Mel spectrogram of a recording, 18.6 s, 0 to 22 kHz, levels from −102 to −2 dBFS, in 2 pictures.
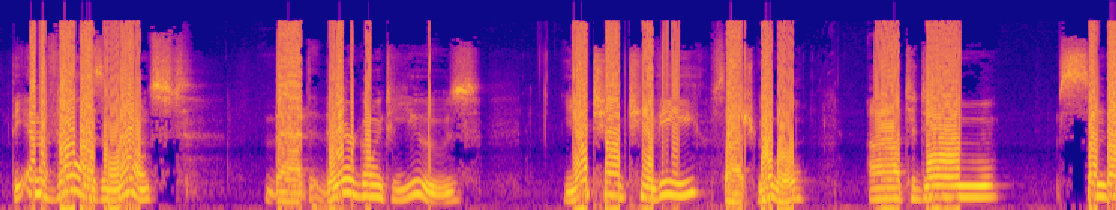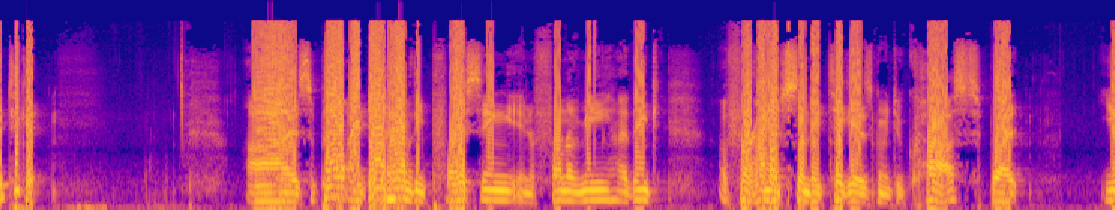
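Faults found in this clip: Integer overflow throughout speech: gain about 13 dB too hot wraps unclamped sums to opposite sign; about 3% of samples flip full-scale, giving violent cracks on loud syllables.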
